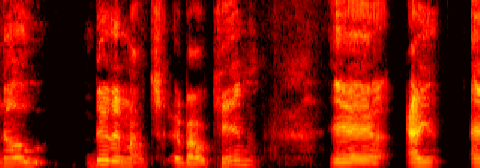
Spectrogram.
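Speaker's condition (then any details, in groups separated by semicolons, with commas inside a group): Cerebral palsy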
